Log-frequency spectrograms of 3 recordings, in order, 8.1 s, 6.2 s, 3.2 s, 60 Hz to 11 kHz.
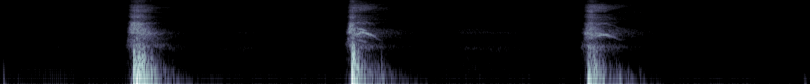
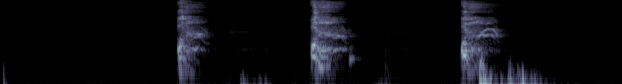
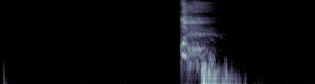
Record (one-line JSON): {"exhalation_length": "8.1 s", "exhalation_amplitude": 16314, "exhalation_signal_mean_std_ratio": 0.21, "three_cough_length": "6.2 s", "three_cough_amplitude": 6044, "three_cough_signal_mean_std_ratio": 0.33, "cough_length": "3.2 s", "cough_amplitude": 11585, "cough_signal_mean_std_ratio": 0.28, "survey_phase": "beta (2021-08-13 to 2022-03-07)", "age": "18-44", "gender": "Female", "wearing_mask": "No", "symptom_runny_or_blocked_nose": true, "symptom_onset": "4 days", "smoker_status": "Never smoked", "respiratory_condition_asthma": true, "respiratory_condition_other": false, "recruitment_source": "REACT", "submission_delay": "1 day", "covid_test_result": "Negative", "covid_test_method": "RT-qPCR"}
